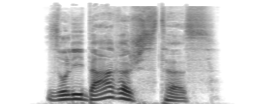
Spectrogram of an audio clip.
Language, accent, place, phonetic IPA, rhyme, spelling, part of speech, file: German, Germany, Berlin, [zoliˈdaːʁɪʃstəs], -aːʁɪʃstəs, solidarischstes, adjective, De-solidarischstes.ogg
- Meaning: strong/mixed nominative/accusative neuter singular superlative degree of solidarisch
